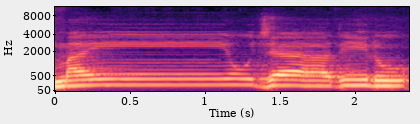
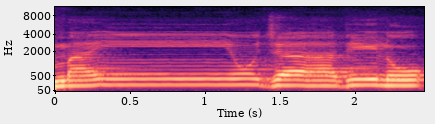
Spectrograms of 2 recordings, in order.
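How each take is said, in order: Both takes have the same delivery.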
